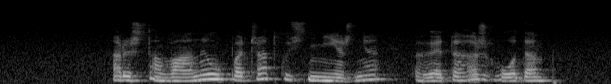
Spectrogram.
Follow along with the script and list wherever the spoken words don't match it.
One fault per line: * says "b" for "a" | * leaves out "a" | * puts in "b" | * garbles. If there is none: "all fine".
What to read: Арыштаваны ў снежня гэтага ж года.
* puts in "пачатку"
